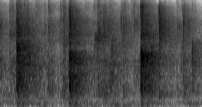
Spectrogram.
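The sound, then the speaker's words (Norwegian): An audience claps softly and unevenly for about two seconds, with sharp bright slaps swelling in a few louder bursts among scattered quieter claps. No voices are heard. “Dere kan klappe.”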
